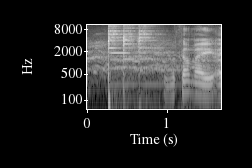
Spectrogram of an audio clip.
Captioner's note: bell ringing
